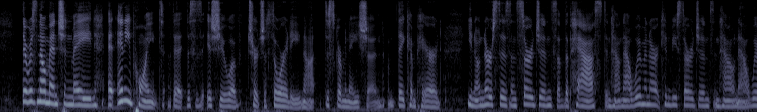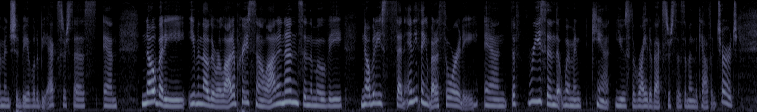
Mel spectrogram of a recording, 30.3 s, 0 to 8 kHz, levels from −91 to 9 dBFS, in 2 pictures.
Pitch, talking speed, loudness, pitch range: 185 Hz, 170 wpm, -45 LUFS, 165-215 Hz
